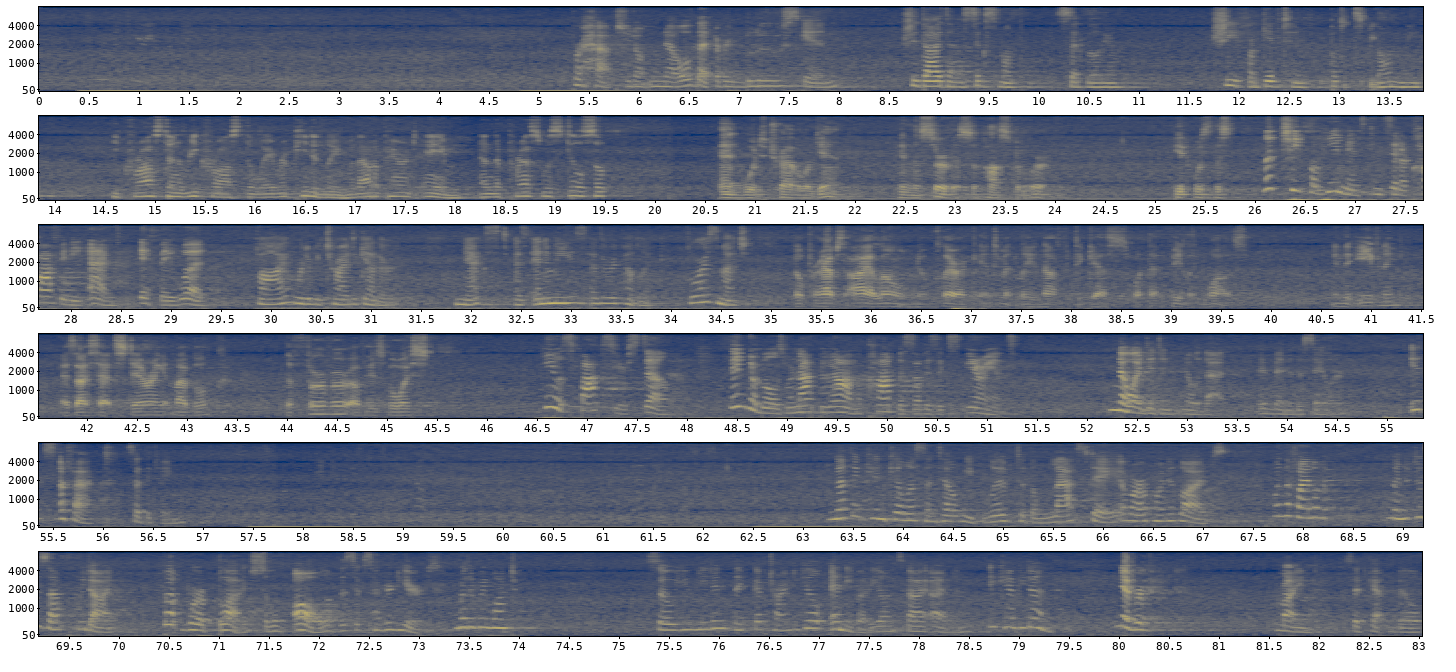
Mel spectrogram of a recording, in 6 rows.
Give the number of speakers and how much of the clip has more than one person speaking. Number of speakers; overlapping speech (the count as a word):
eight, no overlap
